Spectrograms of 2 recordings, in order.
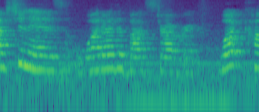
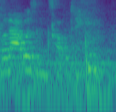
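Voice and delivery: plain

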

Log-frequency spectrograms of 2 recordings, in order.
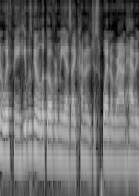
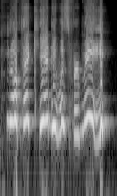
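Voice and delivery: mock very high, very loud, drawn-out tearful wail; 9 dB louder than usual. Retelling a childhood moment with his father, the speaker acts out his own tearful protest. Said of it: "with tears in my eyes".

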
